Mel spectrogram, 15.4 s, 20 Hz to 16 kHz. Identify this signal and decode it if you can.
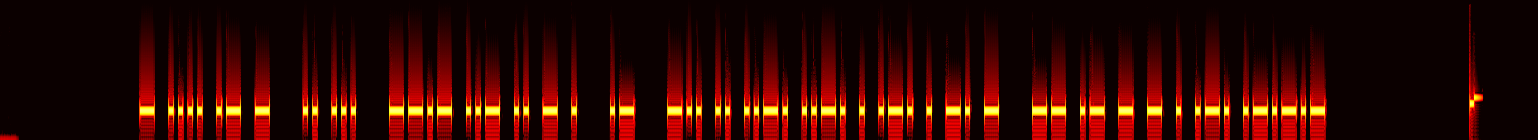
Morse code, heard as a keyed tone, about 25 wpm, 700 Hz. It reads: THAT IS QUITE A DIFFERENT MATTER.
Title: Sentences from Top 1000 Words - Review Part 3 - 25wpm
